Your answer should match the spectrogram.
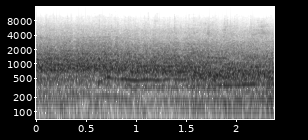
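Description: Formula 1 cars' turbocharged V6 hybrid engines running at speed on track, a steady rush of noise with engine notes that shift slightly in pitch.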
